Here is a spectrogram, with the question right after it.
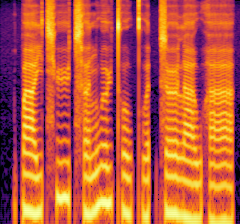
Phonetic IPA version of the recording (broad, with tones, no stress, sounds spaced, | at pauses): p aː˨ j t͡sʰ yː˥ t͡sʰ ɐ˨˥ n w ɵ˥ ɥ t̪ʰ o˨ w kʷʰ ɐ˨˥ t̚ t͡s œː˧ l aː˨ w h aː˨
